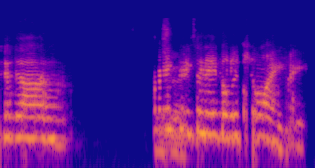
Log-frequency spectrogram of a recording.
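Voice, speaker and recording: A woman's voice: fairly high pitch, slow pace, no echo. A woman joining a meeting over a video call, explaining connection trouble in a plain, matter-of-fact way, her voice coming through garbled and glitchy. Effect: garbled, glitchy video-call audio. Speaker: remote meeting participant. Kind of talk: casual meeting chat. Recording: dull lo-fi video-call line.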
